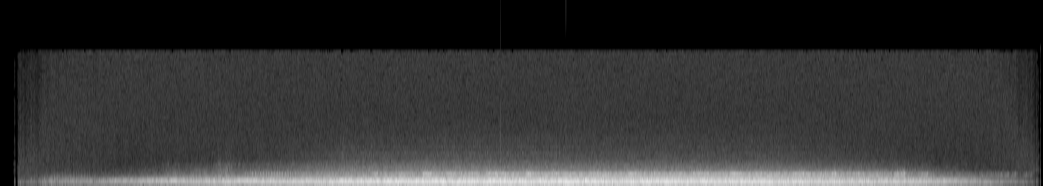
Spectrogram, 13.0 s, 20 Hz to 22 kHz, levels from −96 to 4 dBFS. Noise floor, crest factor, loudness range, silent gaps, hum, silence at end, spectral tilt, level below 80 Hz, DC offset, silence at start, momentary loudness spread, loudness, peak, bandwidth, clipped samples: -48 dBFS; 16 dB; 11 LU; none; none; 0.05 s; -8 dB/octave; -58 dBFS; 1%; 0.15 s; 15 LU; -14 LUFS; 0 dBFS; 4.3 kHz; under 0.1%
